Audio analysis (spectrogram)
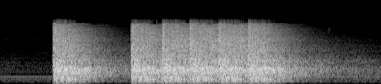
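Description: Loud, close AR-15 rifle fire outdoors in a grove: one sharp shot, a short pause, then a rapid burst of about five shots with a ringing tail fading away.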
